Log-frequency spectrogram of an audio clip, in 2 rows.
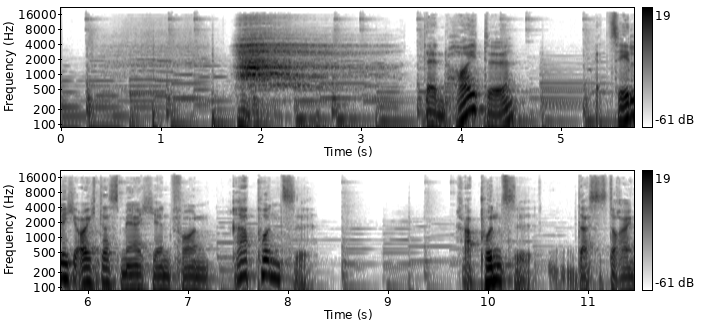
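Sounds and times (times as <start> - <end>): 
deep breath in and out: 0.3 - 3.6
speech: 3.6 - 4.7, 5.5 - 8.3, 9.7 - 11.4.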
